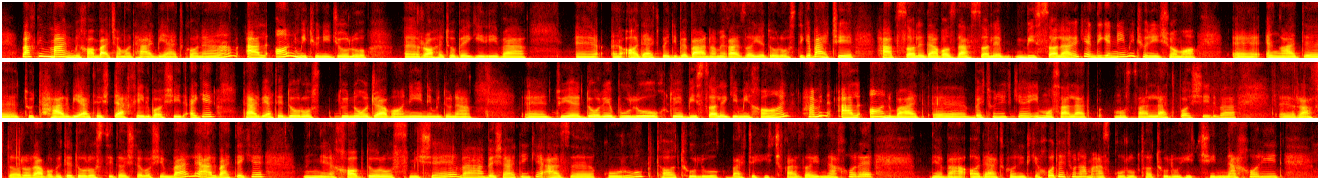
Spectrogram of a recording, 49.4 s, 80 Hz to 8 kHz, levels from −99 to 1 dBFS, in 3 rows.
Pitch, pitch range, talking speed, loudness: 185 Hz, 175-220 Hz, 115 wpm, -20 LUFS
